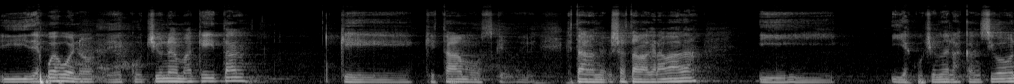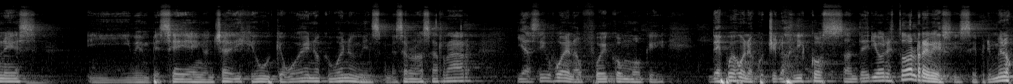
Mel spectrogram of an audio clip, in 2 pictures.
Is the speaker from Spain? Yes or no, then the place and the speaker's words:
no; Mar del Plata, Buenos Aires Province, Argentina; Bueno, yo vengo de Mar del Plata.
